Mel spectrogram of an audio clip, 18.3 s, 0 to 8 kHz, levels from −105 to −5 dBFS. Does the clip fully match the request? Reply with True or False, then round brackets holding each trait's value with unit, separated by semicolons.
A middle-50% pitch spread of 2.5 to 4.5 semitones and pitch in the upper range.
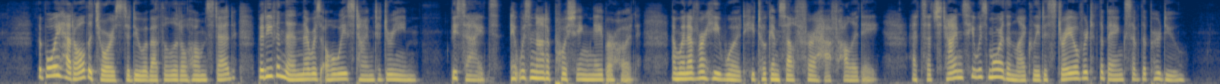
False (4.1 semitones; 175 Hz)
